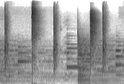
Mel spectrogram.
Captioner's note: clap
